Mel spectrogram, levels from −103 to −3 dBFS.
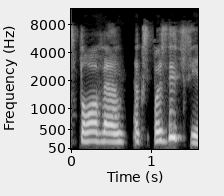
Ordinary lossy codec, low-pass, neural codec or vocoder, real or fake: MP3, 64 kbps; 10.8 kHz; codec, 44.1 kHz, 7.8 kbps, Pupu-Codec; fake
